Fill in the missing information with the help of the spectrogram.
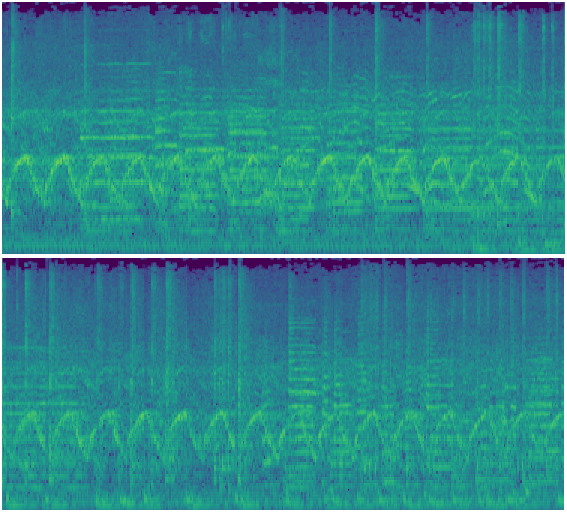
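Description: An emergency vehicle siren sounds continuously on a fast yelp, its pitch sweeping up and down about two to three times a second. A marching band's wind instruments come in about a second in, and its drums join a little before halfway.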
